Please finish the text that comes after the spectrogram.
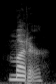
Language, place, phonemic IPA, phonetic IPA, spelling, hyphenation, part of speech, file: English, California, /ˈmʌtɚ/, [ˈmʌɾɚ], mutter, mut‧ter, noun / verb, En-us-mutter.ogg
- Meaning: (noun) A repressed or obscure utterance; an instance of muttering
